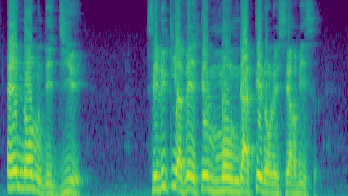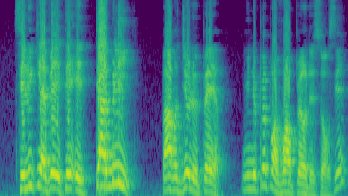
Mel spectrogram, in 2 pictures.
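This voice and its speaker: Man preaching in a higher-pitched voice. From Africa. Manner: emphatic, rhetorical questions, repeats key phrases. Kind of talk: impassioned sermon addressed to fellow believers.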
